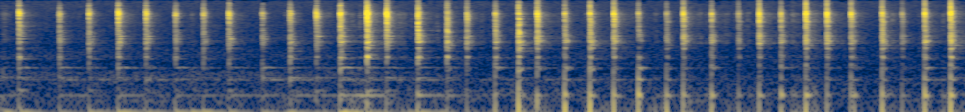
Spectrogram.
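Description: A large, round, hollow, empty metal cookie tin, open side facing out, is tapped rapidly with fingernails and fingertips. Each tap gives a sharp, bright click over a low, hollow thump that dies away almost at once. The taps run in a steady, quickening stream and grow more distinct toward the end.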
